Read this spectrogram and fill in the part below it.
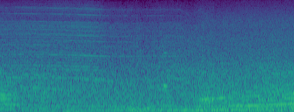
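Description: Traffic rushes past on a busy highway.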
